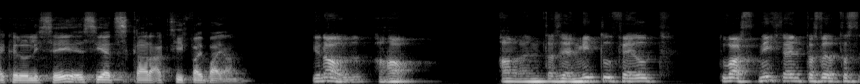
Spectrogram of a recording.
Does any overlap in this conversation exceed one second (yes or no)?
no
